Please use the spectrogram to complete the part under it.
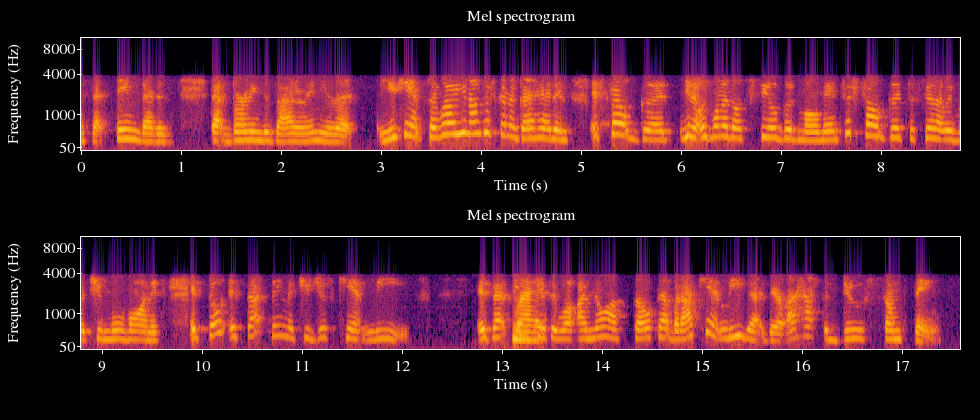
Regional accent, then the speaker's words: Jamaica; I'm Jamaican, West Indies

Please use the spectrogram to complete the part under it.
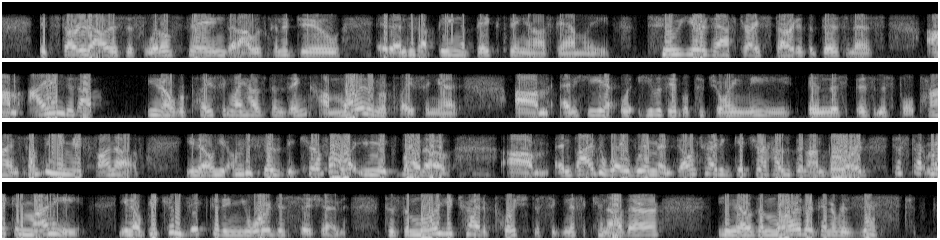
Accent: Chicago, Illinois, United States; now in Denver, United States; I'm originally from Chicago.

